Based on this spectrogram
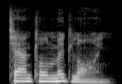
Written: dental midline

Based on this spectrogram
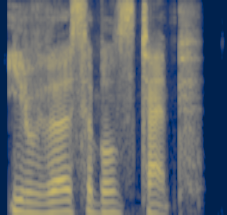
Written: irreversible step

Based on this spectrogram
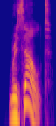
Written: result

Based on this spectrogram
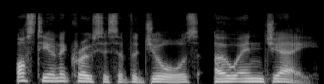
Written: osteonecrosis of the jaws

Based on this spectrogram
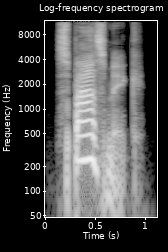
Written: spasmic

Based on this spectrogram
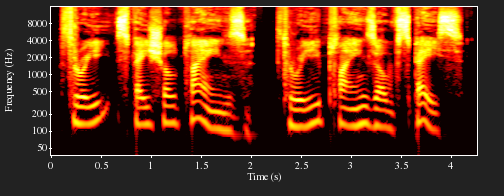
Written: three spatial planes, three planes of space

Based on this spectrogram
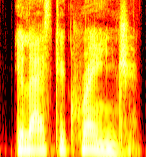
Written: elastic range

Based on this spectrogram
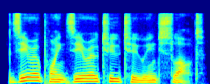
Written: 0.022-inch slot

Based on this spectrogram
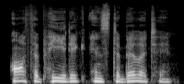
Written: orthopedic instability

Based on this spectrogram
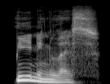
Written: meaningless

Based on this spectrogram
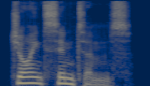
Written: joint symptoms

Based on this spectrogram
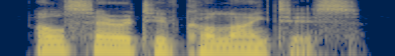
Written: ulcerative colitis

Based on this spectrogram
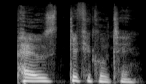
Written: pose difficulty

